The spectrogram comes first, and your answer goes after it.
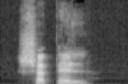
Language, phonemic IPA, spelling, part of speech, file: French, /ʃa.pɛl/, chapelle, noun, Fr-chapelle.ogg
- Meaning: 1. chapel 2. covering for the head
